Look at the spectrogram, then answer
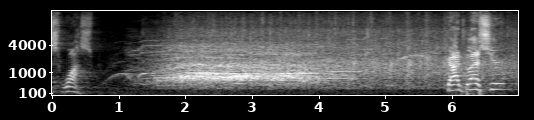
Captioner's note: applause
